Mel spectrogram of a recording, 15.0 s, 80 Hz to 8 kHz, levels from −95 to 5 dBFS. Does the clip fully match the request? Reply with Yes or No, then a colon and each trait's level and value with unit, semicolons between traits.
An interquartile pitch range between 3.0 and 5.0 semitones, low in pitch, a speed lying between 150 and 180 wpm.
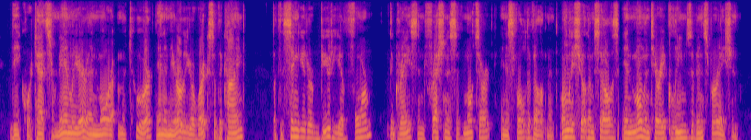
Yes: average, 3.3 semitones; low, 120 Hz; average, 155 wpm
